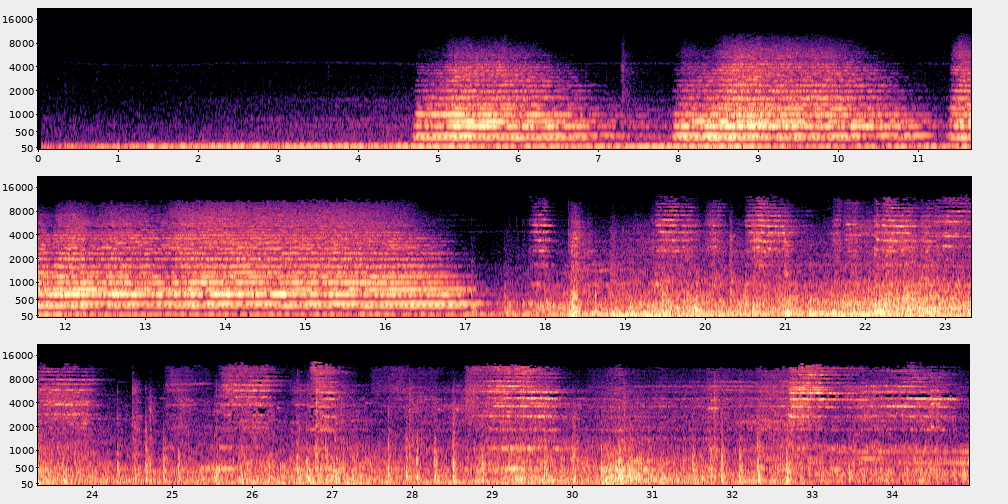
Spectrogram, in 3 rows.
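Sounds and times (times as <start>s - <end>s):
locomotive rumbling past: 0.0s - 34.9s
locomotive horn chord: 4.7s - 17.2s
wheel squeal and clatter: 17.6s - 34.9s.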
